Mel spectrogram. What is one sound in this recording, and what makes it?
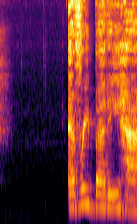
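A middle-aged woman speaks over an online call.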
